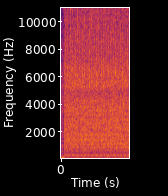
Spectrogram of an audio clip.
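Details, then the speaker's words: First-generation Honda Fit, after replacing the faulty number 4 ignition coil pack: even, steady idle in drive with a low, unbroken exhaust hum and no spitting or sputtering. It stays smooth with the AC compressor engaged. Normal idle. "listening to the exhaust stream you can now tell after replacing the faulty coil pack with a good one that the exhaust note is nice and smooth without any spitting or sputtering"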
